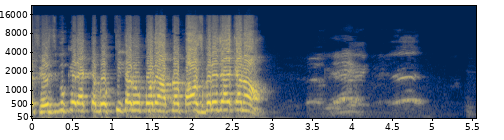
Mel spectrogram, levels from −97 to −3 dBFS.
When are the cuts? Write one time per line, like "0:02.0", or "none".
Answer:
none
